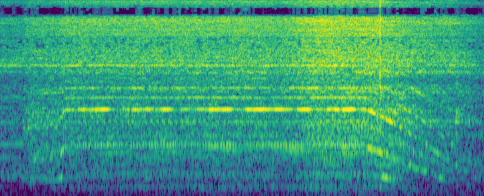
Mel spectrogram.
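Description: An electric mixer beats chocolate chip cookie dough with a steady, close motor whir that keeps going for the whole stretch, with a slight shift in pitch near the end.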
